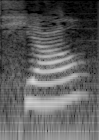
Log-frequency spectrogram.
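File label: "qiao2", Mandarin pinyin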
